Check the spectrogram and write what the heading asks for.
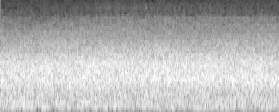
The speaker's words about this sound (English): Oh, you hear traffic? Yeah, the highway's up there, man. That's nothing I can really help.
